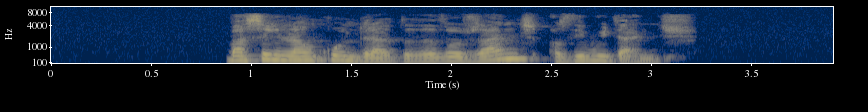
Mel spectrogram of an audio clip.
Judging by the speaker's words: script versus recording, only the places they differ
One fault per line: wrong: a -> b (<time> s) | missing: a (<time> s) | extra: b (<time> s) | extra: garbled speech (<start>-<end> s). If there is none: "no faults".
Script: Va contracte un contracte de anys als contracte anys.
wrong: contracte -> signar (1.0 s)
extra: dos (2.0 s)
wrong: contracte -> divuit (2.6 s)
